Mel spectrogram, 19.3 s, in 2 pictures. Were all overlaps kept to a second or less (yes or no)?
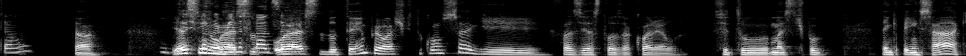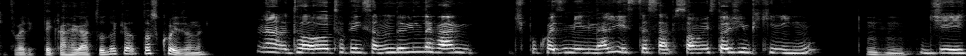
no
